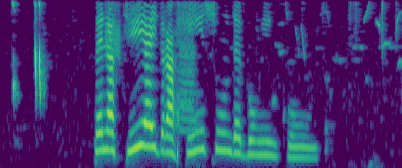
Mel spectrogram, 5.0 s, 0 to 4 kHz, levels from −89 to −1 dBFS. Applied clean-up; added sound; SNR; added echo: classical method Wiener filter.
